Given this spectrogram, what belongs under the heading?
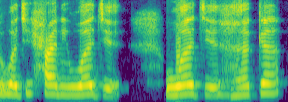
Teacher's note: کاف کی زبر کو ہم لمبا نہیں کریں گے، کاف باریک لائٹ لیٹر ہے، اس کو سمپل پڑھیں گے۔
